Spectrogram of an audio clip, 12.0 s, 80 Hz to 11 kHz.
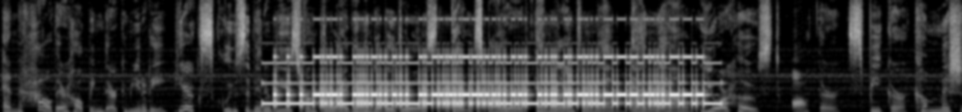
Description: RTTY (45.45 baud, 850 Hz shift), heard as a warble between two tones, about 1400 Hz centre, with speech in English. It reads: RA0G DE I8PXG 559 559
